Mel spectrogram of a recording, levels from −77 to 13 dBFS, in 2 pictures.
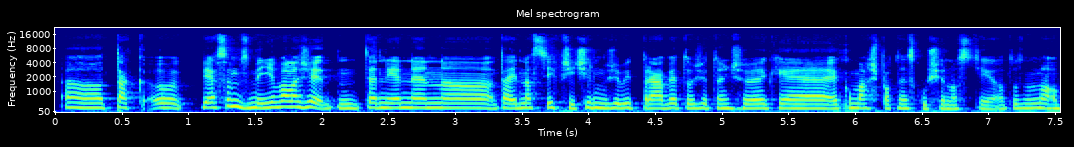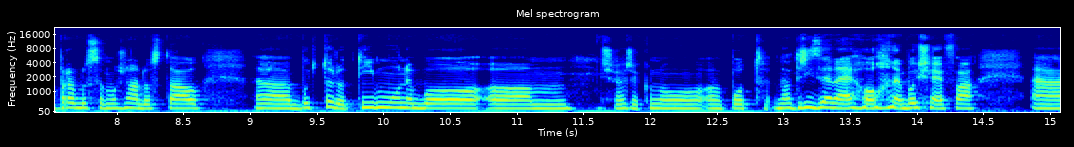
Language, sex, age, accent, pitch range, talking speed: Czech, female, 20-39, native, 195-220 Hz, 185 wpm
